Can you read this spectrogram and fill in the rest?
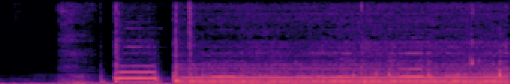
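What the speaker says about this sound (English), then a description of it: "And then I'll do a printout since now it looks like I really have one sheet left." An office printer prints a single sheet: a sharp mechanical click and short whir give way to a steady, close motor hum and feed rattle that carry on without a break, with no one talking.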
